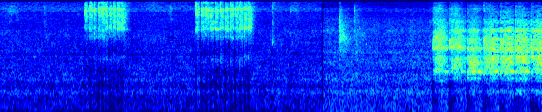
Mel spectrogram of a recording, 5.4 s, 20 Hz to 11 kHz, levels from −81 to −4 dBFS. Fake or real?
fake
